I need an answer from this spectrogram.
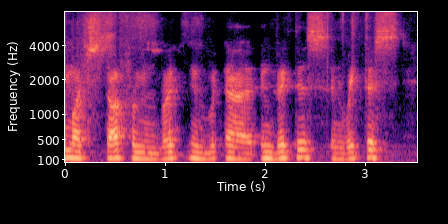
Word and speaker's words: Invictus: stuff from in Invictus Invictus I think the v in Latin is pronounced the W in winess Productions um the Marco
